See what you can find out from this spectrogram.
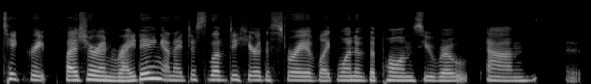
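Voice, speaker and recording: A woman in the audience asking an earnest question, her voice clear yet gravelly with fry. Dry sound close to the mic. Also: mid-range voice, fairly even intonation, normal speed, no room sound.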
